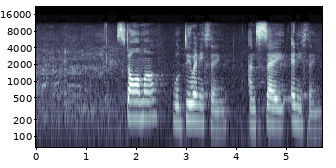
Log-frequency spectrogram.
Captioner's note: laughter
